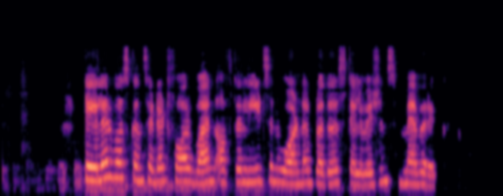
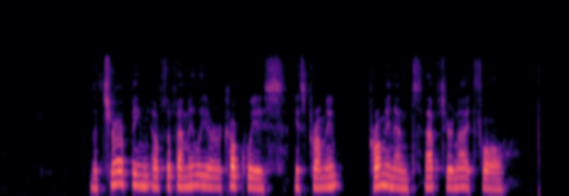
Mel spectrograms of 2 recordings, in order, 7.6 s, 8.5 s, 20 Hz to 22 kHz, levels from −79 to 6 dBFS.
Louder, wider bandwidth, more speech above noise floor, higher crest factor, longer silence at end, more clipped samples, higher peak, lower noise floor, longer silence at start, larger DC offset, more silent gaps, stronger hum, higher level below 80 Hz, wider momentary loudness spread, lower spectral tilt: first, -22 LUFS vs -27 LUFS; first, 9.4 kHz vs 8 kHz; first, 60 dB vs 53 dB; about the same, 20 dB vs 22 dB; about the same, 1.05 s vs 1 s; neither; about the same, -4 dBFS vs -6 dBFS; first, -83 dBFS vs -79 dBFS; second, 0.9 s vs 1.35 s; neither; neither; neither; about the same, -68 dBFS vs -70 dBFS; about the same, 9 LU vs 11 LU; second, -3 dB/octave vs -7 dB/octave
